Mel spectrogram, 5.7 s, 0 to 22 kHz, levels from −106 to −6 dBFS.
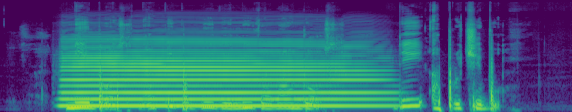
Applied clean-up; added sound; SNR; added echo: neural mask model RNNoise.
